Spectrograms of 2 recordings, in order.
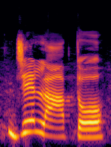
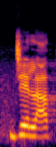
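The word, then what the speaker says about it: gelato: ফিওরে ফিওরে অর্থ ফুল জি এর উচ্চারণ কখনো জ এর মত যেমন জেলাত জেলাত মানে আইসক্রিম কখনো গ এর মত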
